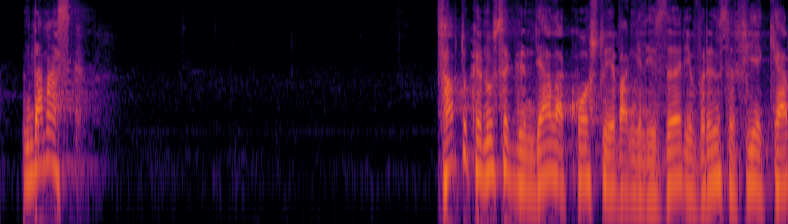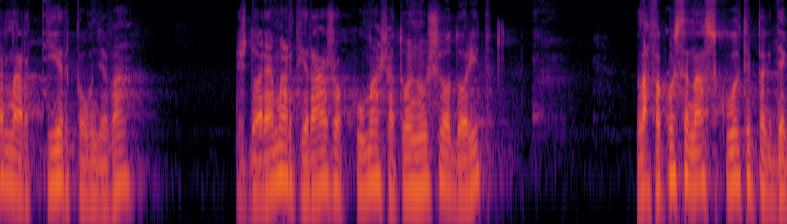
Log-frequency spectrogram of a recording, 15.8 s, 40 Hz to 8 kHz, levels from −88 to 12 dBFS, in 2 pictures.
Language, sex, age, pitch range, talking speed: Romanian, male, 50-69, 115-155 Hz, 125 wpm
